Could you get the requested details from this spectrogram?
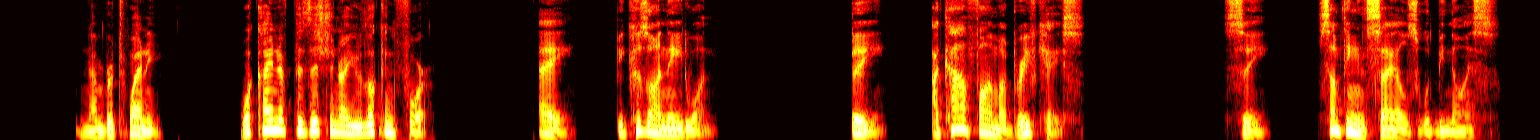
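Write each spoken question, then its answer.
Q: What kind of position are you looking for?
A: C: Something in sales would be nice.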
